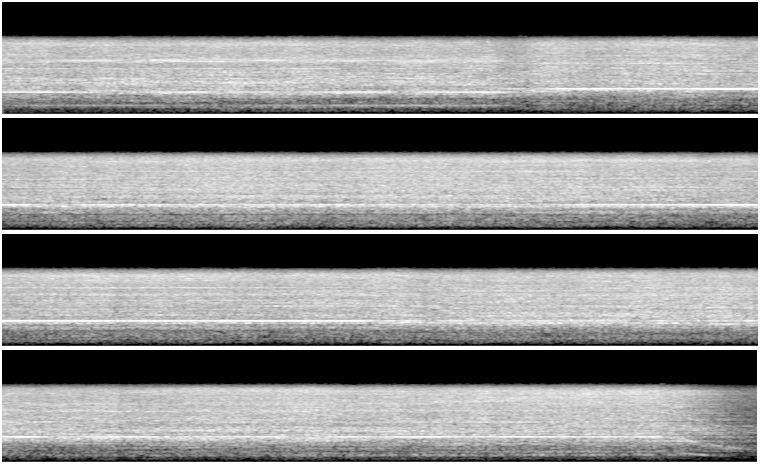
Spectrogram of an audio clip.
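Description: Corded electric blower on a homemade hovercraft, running steadily and filling the skirt with air: a constant airy whine. Its pitch steps up slightly about five seconds in, and at the very end it is switched off and starts to wind down.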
